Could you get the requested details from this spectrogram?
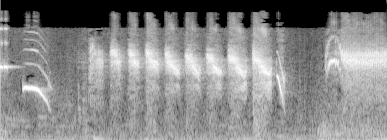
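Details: Common iora song used to lure birds: a long downslurred whistle, then a rapid series of about ten buzzy chirps, a quick falling note, and a sustained buzzy rasp at the end.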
